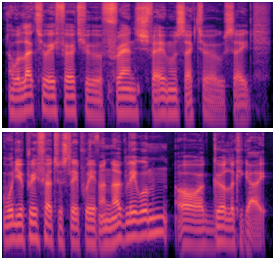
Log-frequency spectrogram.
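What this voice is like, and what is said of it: Non-native English accent, French speaker. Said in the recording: “excuse my accent”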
